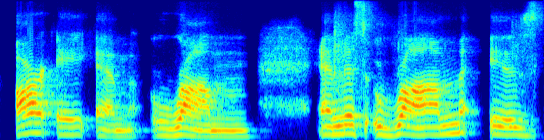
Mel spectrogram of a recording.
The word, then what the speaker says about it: ram: um chant um one syllable um a single syllable ram r r a m ram and this rom is the seed syllable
